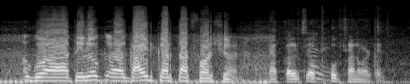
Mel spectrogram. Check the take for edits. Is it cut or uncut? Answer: cut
